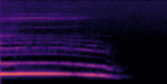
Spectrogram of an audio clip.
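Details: Pet dog howling along with the howling at the end of a favourite TV show; a clear, steady, pure-toned howl lasting just over a second, holding one pitch then sliding down as it fades, indoors.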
